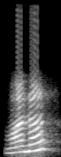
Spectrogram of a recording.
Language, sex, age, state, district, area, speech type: Kashmiri, female, 30-45, Jammu and Kashmir, Budgam, rural, conversation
